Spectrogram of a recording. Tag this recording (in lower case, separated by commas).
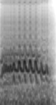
bird, wild animals, animal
